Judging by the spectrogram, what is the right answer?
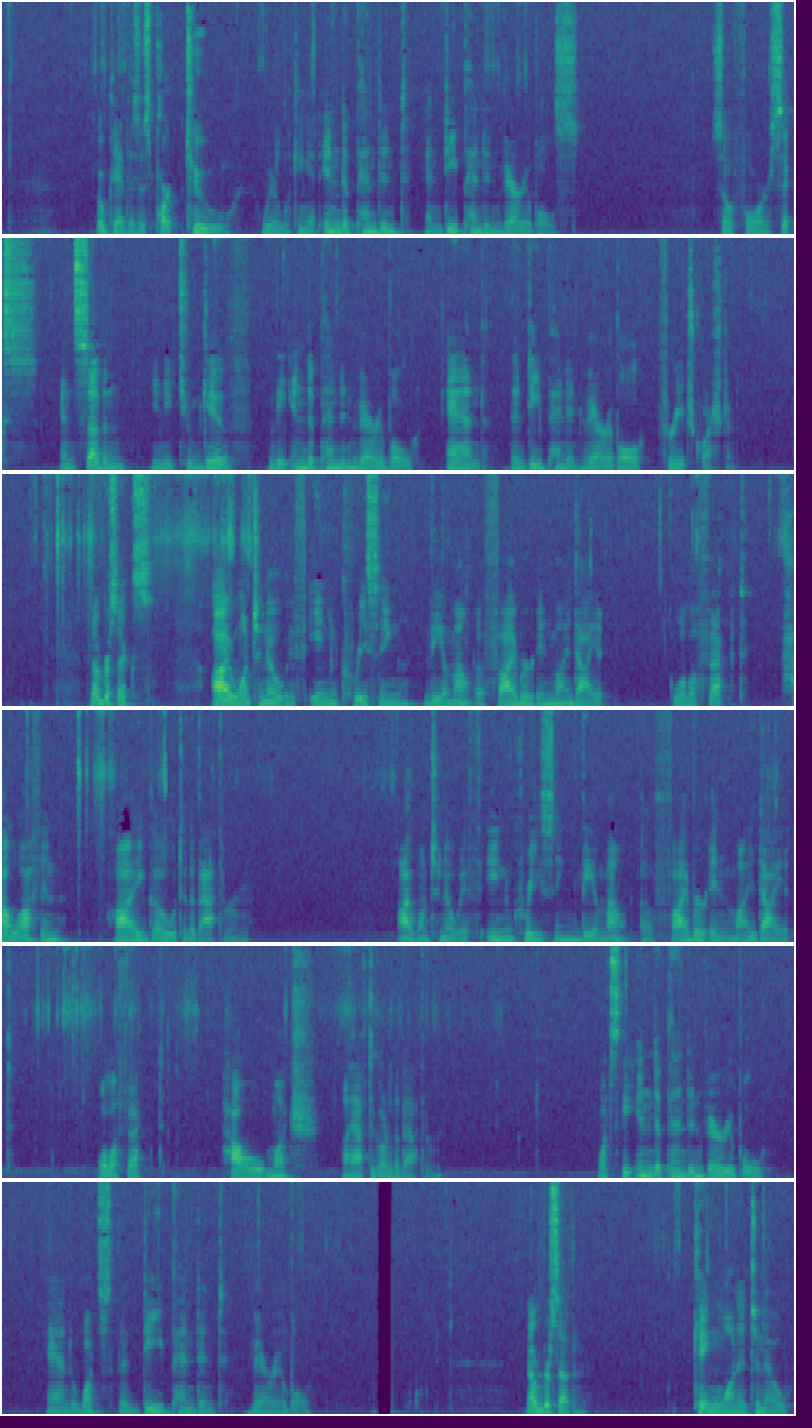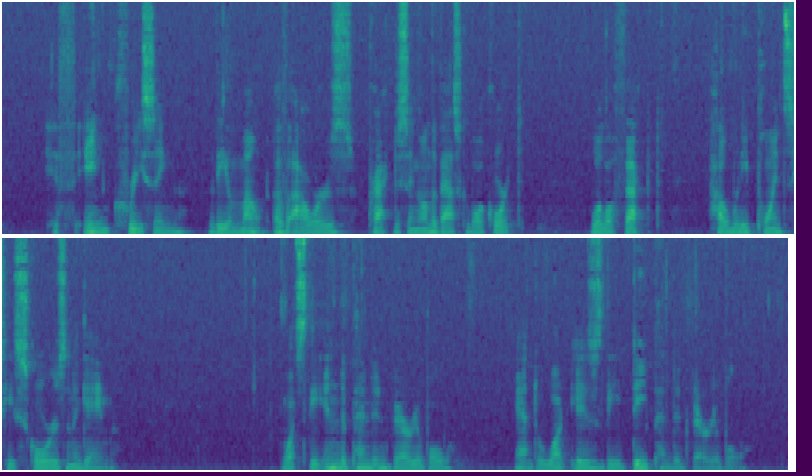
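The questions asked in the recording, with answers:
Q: What's the independent variable and what's the dependent variable?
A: Independent: amount of fiber in the diet; dependent: how often I go to the bathroom

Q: What's the independent variable and what is the dependent variable?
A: Independent: hours practicing on the basketball court; dependent: points scored in a game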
